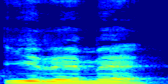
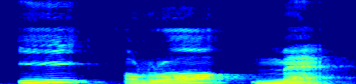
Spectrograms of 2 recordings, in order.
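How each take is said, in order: First: The r sound is thin and light. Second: The r sound is heavy and full. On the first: The speaker calls it wrong. "C'est faux, vous avez aminci le ra" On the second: The speaker calls it right. "Le ra est emphatique"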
